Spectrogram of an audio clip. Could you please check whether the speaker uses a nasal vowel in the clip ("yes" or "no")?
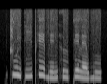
no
